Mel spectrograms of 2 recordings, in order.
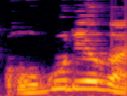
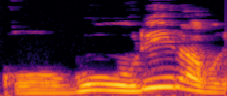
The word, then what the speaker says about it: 고구려: 그런데 사전에 저 뒤쪽에 가보면, 그러나, 자, 나라 이름이나 고을 이름, 지명을 나타낼 때는 리로 읽으라고 하고 있어요. 사전에서. 그러면 리라고 읽으면 고구려가 아니고 고구리라고 읽어야 될 거 아니에요. 그죠? 고구리. 그리고 구가 없고 고려면 고리라고 읽어야 되는데, 자꾸 이제 고구려 하다 보니까 고구려라고 쓰는 거예요. 그럼 사전에는 리라고 읽었는데 사람들이 안 따라가는 거예요.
